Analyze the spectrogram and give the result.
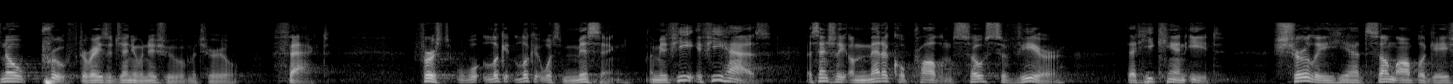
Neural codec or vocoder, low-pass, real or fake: none; 7.2 kHz; real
